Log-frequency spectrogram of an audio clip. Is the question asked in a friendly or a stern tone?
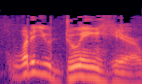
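friendly. The question is asked in a mild, friendly tone. A casual, welcoming question. "They don't say it like that"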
